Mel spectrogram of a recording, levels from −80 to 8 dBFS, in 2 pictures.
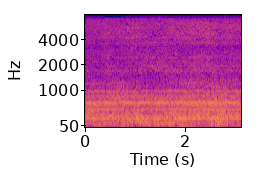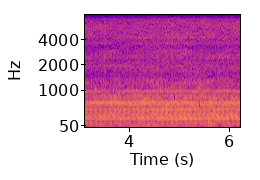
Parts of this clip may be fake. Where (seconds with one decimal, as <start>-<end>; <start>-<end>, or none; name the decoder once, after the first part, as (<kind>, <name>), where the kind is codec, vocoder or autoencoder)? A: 0.0-6.2 (codec, DAC)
